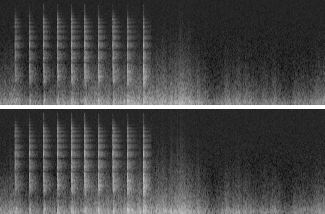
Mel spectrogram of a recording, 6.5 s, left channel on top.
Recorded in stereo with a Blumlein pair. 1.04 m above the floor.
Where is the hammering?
10° right.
